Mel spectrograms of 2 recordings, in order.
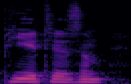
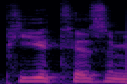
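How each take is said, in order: First: The word does not start like 'piety'. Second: The word starts with the sound of 'piety'. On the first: "you could pronounce that pietism" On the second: "I use pietism just because piety is is on my mind"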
